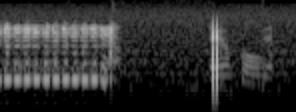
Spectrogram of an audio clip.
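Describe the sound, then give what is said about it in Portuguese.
A mobile phone rings during a late-night call. A rapid, pulsing electronic trill repeats in quick bursts for under a second, then stops, and one short sharp blip follows. “resolvemos checar com esse veterano aí, ligando pro celular dele no meio da noite.”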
